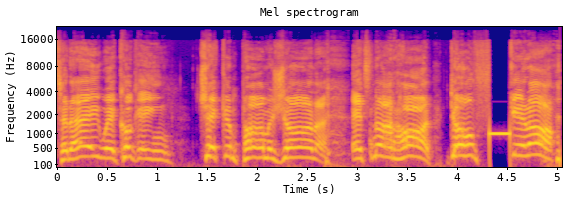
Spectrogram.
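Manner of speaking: very high, very loud, shrill cooking-host yell. Imitating a cooking video host on Instagram: imitating a yelling cooking video host. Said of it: "he yells and he'll be like".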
